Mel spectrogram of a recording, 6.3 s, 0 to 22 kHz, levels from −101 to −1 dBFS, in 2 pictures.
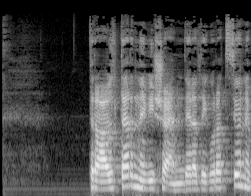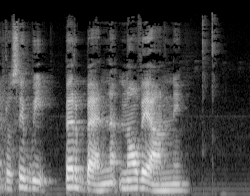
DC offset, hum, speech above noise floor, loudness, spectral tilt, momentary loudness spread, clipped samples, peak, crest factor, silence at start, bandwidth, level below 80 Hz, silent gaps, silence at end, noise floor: under 0.1%; none; 45 dB; -16 LUFS; -4.5 dB/octave; 8 LU; under 0.1%; 0 dBFS; 18 dB; 1.1 s; 16 kHz; -58 dBFS; none; 0.8 s; -61 dBFS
